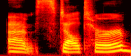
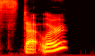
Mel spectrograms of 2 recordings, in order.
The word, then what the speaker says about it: Stelter: On Instagram, I am Editor Stet, because people, you pronounced my name right, which was amazing. Thank you so much. Stelter, but for years when I was growing up, people thought our name was Stetler.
